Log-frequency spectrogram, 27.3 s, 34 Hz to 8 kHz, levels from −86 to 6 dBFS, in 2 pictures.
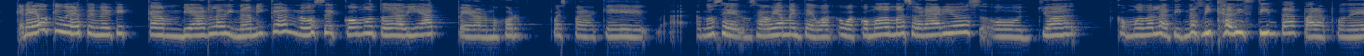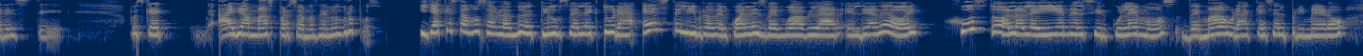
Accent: Mexican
